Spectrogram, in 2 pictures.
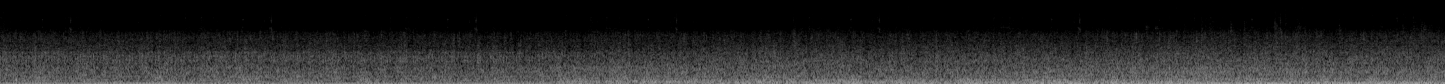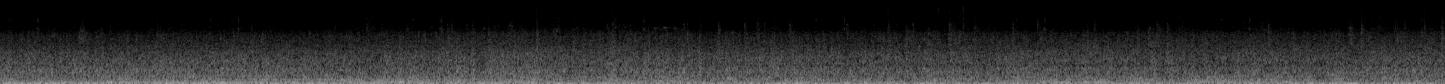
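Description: Windscreen wipers swish back and forth.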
